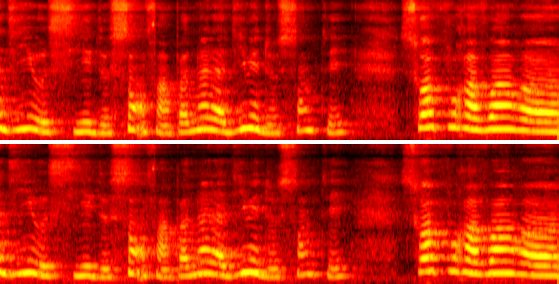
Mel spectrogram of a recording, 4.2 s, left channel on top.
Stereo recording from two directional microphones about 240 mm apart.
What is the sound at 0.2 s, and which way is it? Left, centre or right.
Speech, left.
